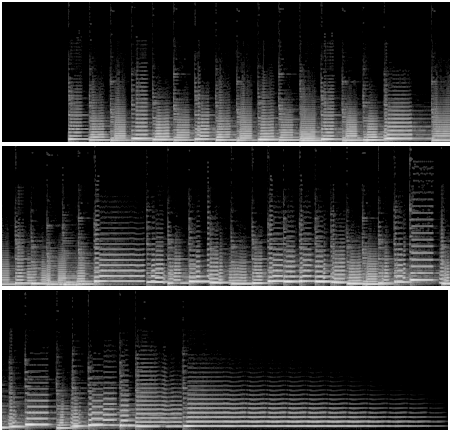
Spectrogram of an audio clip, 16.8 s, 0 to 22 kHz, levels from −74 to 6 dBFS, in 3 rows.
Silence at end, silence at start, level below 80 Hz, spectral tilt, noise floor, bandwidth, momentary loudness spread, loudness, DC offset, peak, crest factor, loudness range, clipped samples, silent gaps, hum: 0.25 s; 0.85 s; -50 dBFS; -2.5 dB/octave; under -90 dBFS; 14.5 kHz; 8 LU; -12 LUFS; under 0.1%; 0 dBFS; 12 dB; 4 LU; under 0.1%; none; none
